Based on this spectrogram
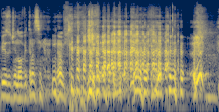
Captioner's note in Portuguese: risadas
